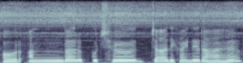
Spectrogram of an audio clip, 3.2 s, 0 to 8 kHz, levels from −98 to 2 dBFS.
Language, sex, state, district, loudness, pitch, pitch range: Hindi, male, Madhya Pradesh, Katni, -13 LUFS, 200 Hz, 185-215 Hz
